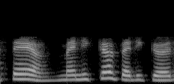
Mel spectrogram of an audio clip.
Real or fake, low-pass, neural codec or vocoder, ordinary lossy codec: fake; 3.6 kHz; codec, 16 kHz, 0.2 kbps, FocalCodec; MP3, 24 kbps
